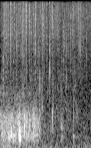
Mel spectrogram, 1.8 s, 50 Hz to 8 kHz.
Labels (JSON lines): {"label": "biophony, growl", "recorder": "SoundTrap 600 or HydroMoth"}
